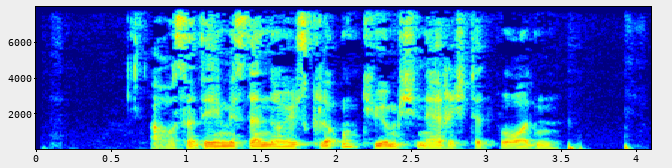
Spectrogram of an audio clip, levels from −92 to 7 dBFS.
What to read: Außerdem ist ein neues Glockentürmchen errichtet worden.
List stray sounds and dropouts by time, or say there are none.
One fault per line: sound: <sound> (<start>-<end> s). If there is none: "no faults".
no faults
